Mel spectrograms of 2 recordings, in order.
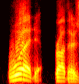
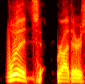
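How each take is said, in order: First: The first word ends without an s sound. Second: The first word ends with an s sound. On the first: The speaker calls it right. "it is Wood Brothers" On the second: The speaker calls it wrong. "it was not the Woods Brothers"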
